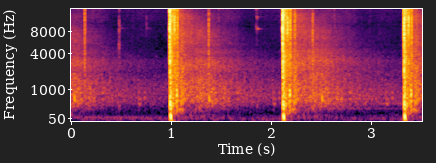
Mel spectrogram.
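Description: A handgun with a red dot sight fires at a target's center chest: three sharp, loud, close reports spaced about a second apart, each followed by a short ringing decay.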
